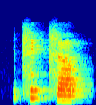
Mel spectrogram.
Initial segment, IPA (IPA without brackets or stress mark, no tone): t͡s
